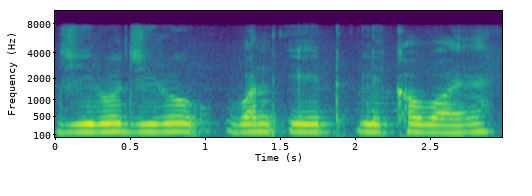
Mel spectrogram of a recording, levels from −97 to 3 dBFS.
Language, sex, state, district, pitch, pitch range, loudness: Hindi, male, Uttar Pradesh, Shamli, 155 Hz, 155-160 Hz, -14 LUFS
